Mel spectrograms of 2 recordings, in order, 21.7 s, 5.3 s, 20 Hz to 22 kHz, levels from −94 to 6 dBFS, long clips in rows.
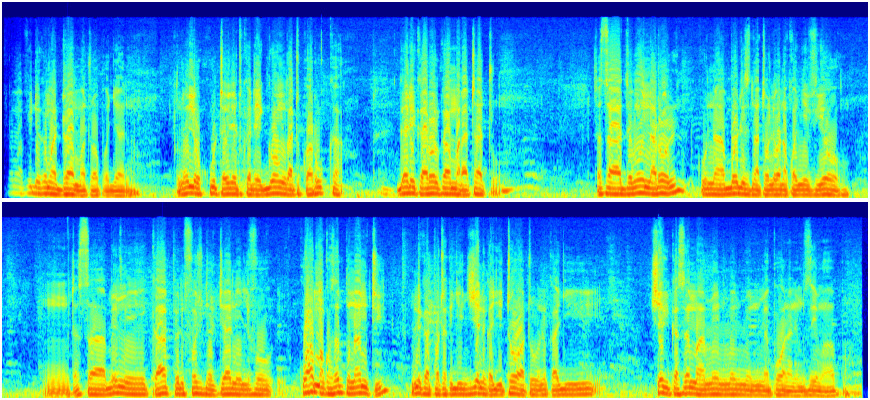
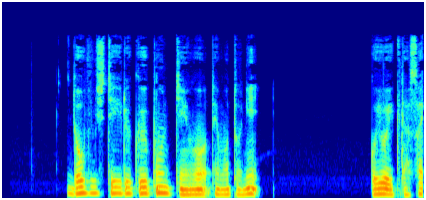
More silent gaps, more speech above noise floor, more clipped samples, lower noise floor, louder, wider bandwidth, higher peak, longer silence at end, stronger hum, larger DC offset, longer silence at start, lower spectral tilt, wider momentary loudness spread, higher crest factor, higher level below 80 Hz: neither; second, 20 dB vs 57 dB; neither; second, -34 dBFS vs -79 dBFS; first, -15 LUFS vs -23 LUFS; first, 15.5 kHz vs 11 kHz; first, 0 dBFS vs -6 dBFS; about the same, 0.1 s vs 0 s; neither; neither; second, 0.1 s vs 0.8 s; about the same, -6.5 dB/octave vs -7.5 dB/octave; first, 13 LU vs 6 LU; about the same, 14 dB vs 18 dB; first, -36 dBFS vs -46 dBFS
